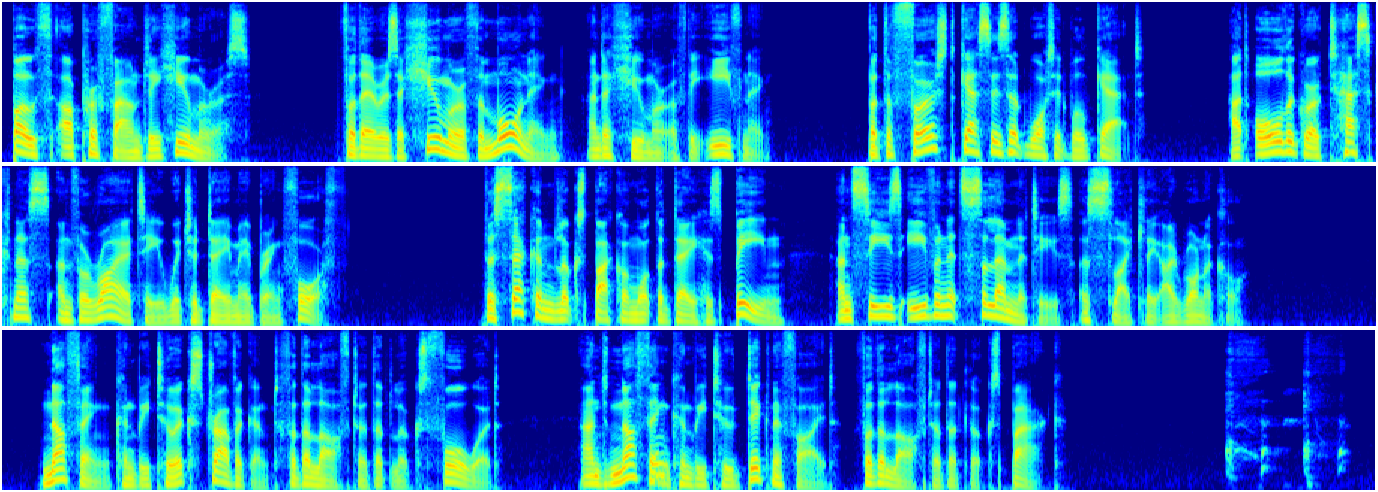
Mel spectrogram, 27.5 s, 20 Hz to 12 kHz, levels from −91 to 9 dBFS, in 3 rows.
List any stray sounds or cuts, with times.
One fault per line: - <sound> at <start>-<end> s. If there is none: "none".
- cough at 26.5-27.3 s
